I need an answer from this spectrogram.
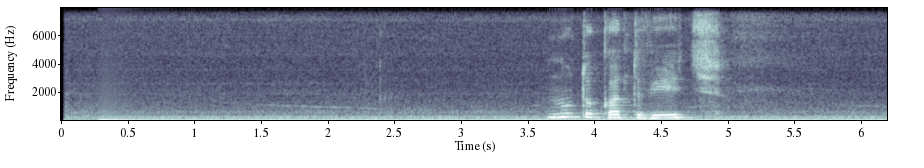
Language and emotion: Russian, sad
